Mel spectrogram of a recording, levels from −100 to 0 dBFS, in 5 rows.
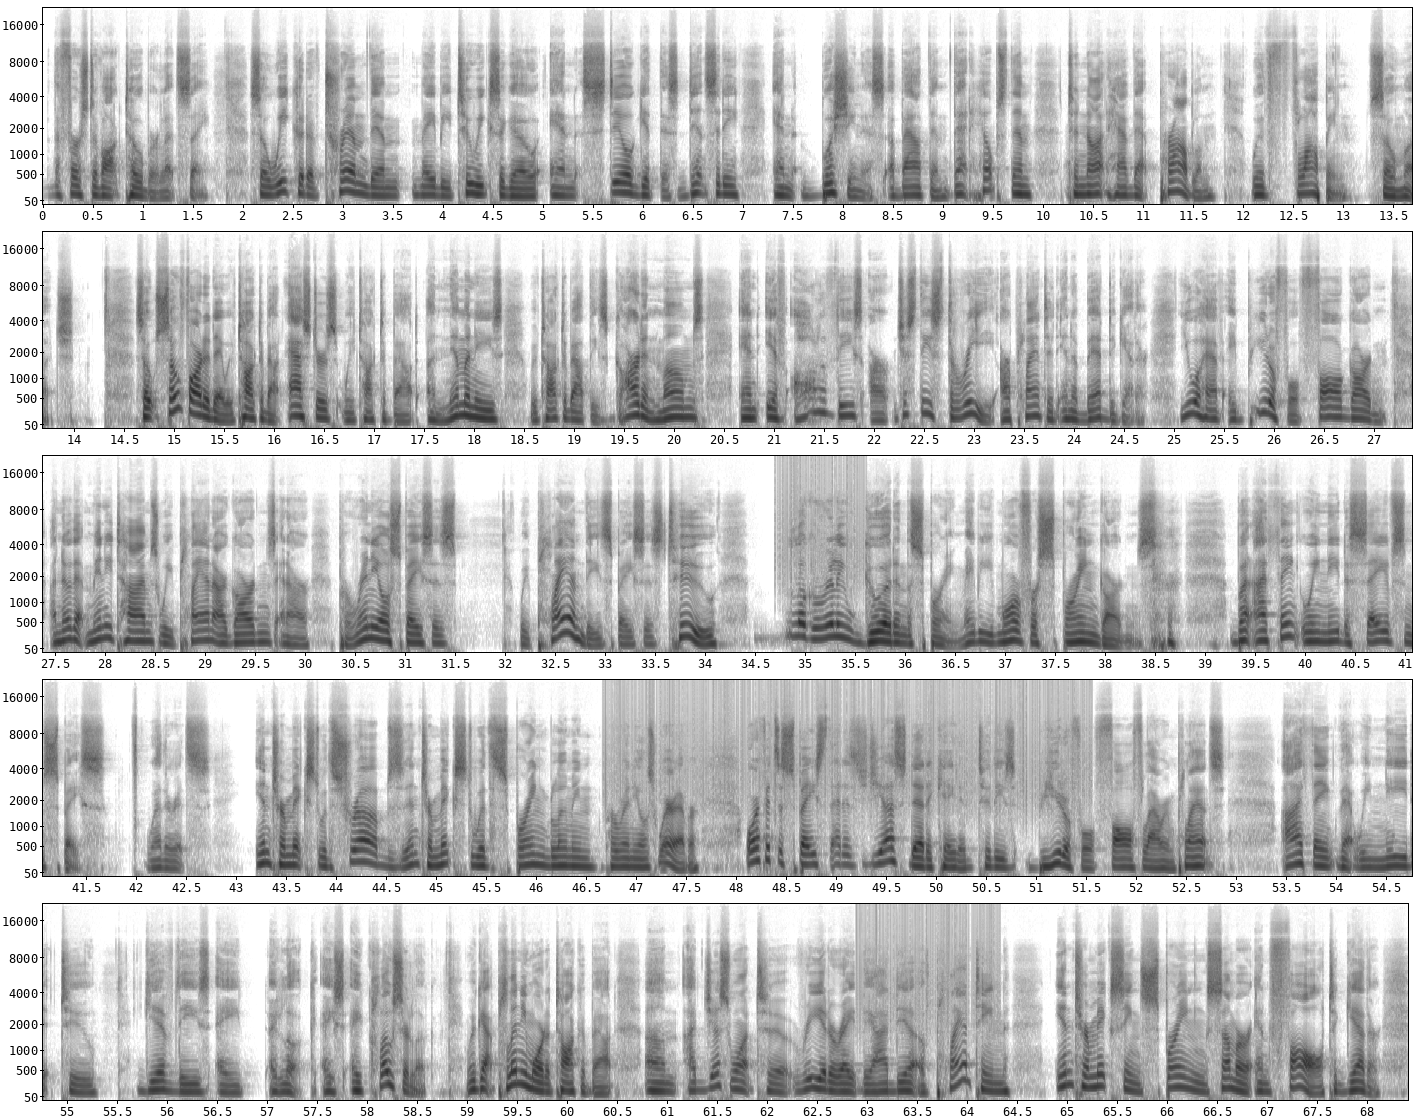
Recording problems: crackling; noticeable; at 35 s, from 47 to 52 s and from 1:03 to 1:04; 20 dB below the speech

